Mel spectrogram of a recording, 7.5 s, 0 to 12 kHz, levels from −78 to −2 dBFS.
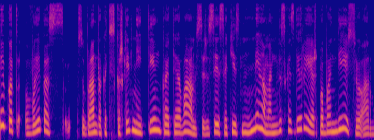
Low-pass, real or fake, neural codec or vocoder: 10.8 kHz; fake; codec, 24 kHz, 1 kbps, SNAC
